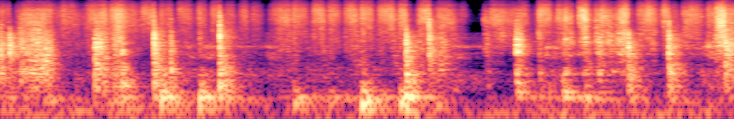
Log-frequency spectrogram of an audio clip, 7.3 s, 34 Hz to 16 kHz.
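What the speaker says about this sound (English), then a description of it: "I'll come back in with the scuff pad again here in a minute." A scuff pad rubs hard against the old painted hood jamb of a 1970 Buick Wildcat, loud close scrubbing strokes in a steady back-and-forth rhythm, with no talk.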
